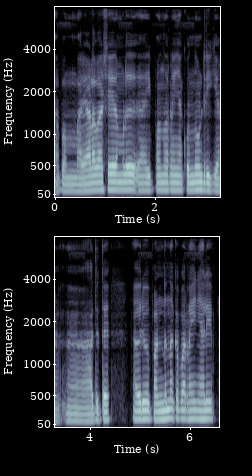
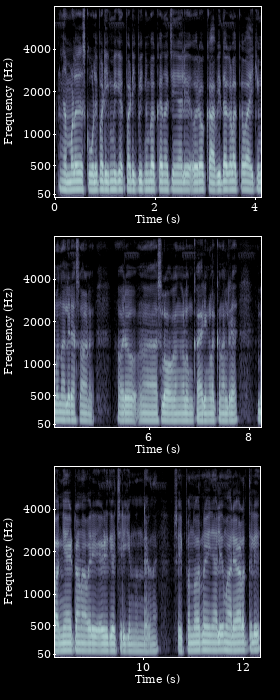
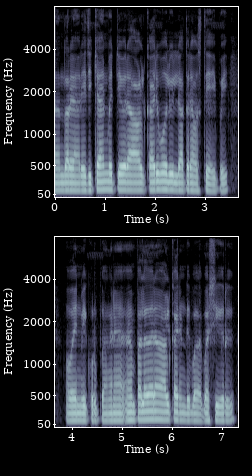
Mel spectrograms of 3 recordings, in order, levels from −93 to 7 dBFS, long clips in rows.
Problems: background sounds at intervals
